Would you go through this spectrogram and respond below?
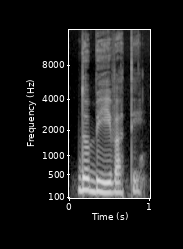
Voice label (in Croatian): "dobivati", Hrvatski; Rastavljanje na slogove: do-bi-va-ti; mreznik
